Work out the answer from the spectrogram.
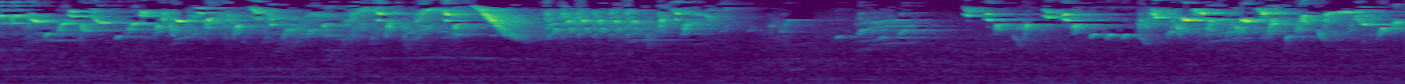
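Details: Lively song of a European goldfinch aged over three years: rapid tinkling twitters and buzzy trills in two long phrases split by a brief quiet pause, on a clean background.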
